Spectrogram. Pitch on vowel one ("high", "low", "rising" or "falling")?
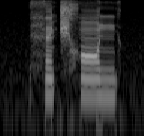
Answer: high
